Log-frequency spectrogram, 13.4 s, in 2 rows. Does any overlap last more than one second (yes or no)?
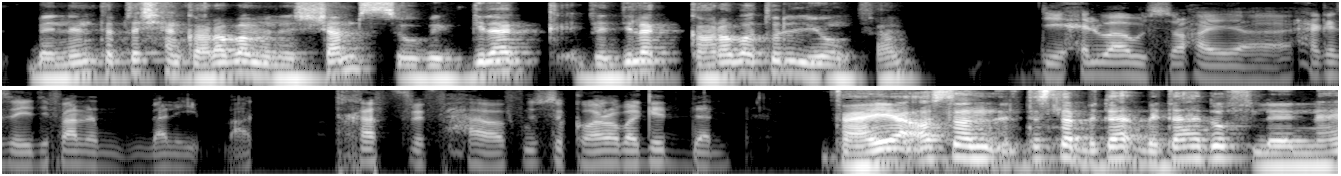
no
